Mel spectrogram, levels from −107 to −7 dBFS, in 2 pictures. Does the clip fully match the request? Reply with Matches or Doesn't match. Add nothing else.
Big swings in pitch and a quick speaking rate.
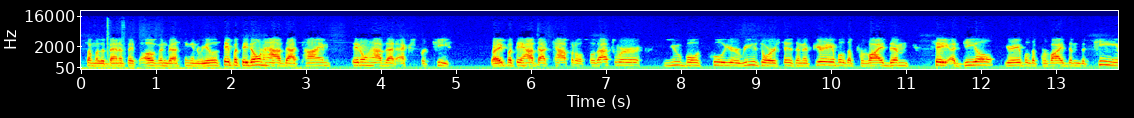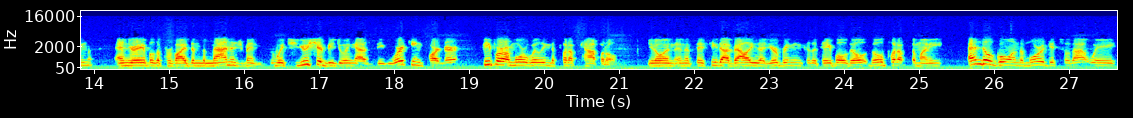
Doesn't match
